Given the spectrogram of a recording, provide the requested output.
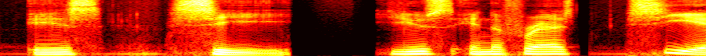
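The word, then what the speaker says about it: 四: Moving on, the number 3 is pronounced sa, as in sa e lang for 3 people. The number 4 is xi, used in the phrase xi e lang to mean 4 people.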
